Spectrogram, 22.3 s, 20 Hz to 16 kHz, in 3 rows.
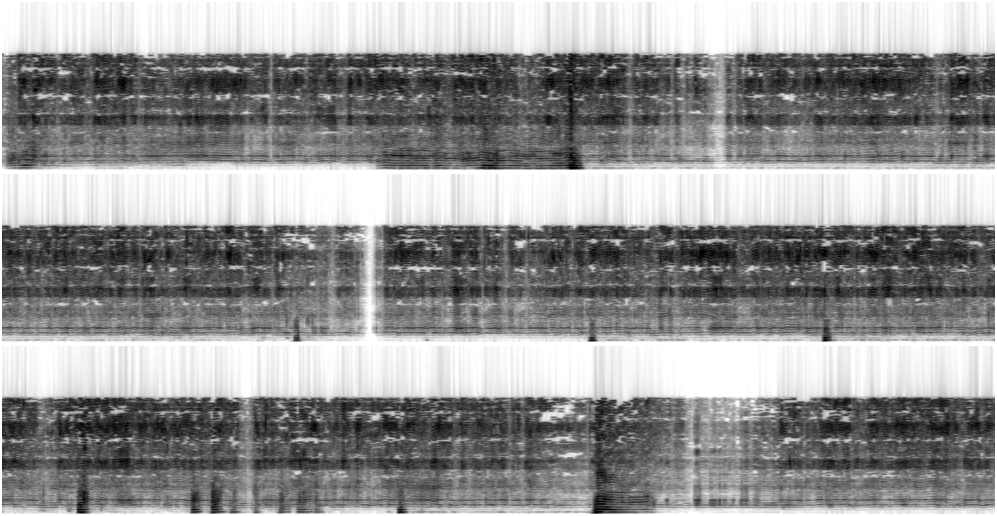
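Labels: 0.0s Loud buzzing of flying insects repeating and echoing. 22.3s

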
